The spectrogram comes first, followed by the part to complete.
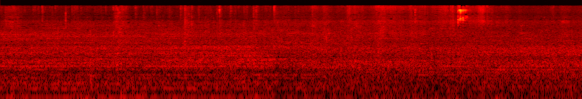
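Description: Uneven low rumble of wind and handling noise on a hand-held microphone, over a faint steady hum.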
